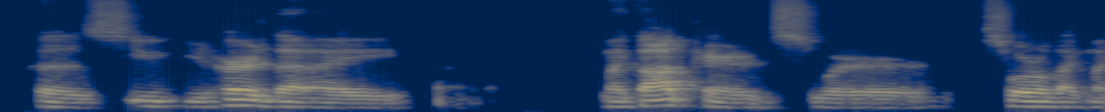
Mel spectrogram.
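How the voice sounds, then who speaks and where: A man speaks at a medium pitch with a Cambodian accent. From Maine. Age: 30s. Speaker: author. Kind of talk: author talk with Q&A. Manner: hesitant, many fillers.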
